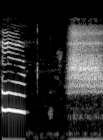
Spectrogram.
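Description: A woman's laugh ending in a short, high, slightly falling vocal note, then a loud breath drawn in close to the microphone about a second and a half in.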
